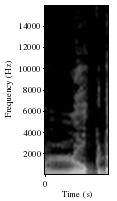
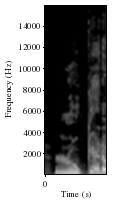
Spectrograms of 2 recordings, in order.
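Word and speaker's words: looked: double O के ई डी क्या पढ़ेंगे इसको लुक्ड पढ़ेंगे L double O double O है तो उच्चारण होगा लुकेड मत पढ़िएगा लुक्ड डब्ल्यू ई ए के ई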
